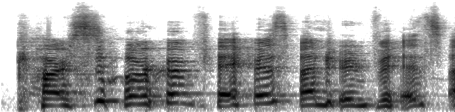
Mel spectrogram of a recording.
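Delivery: high-pitched, slowed by laughter; words breaking into giggles; laughing. Real, not acted. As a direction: crack up while reading it out. Breaks up reading a message.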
